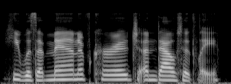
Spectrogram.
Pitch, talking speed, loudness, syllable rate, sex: 210 Hz, 180 wpm, -18 LUFS, 5.7 syllables/s, female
